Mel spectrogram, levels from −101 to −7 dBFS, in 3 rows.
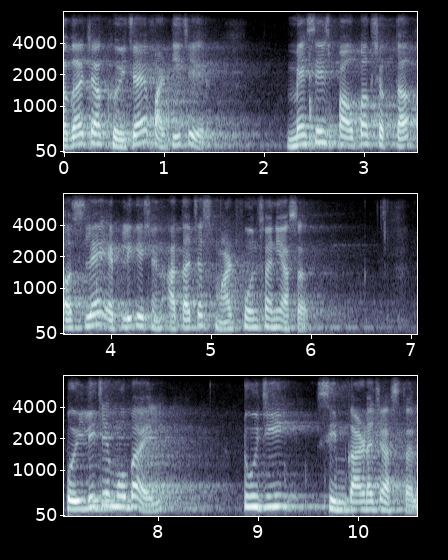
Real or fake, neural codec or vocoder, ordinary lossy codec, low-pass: real; none; Opus, 24 kbps; 7.2 kHz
